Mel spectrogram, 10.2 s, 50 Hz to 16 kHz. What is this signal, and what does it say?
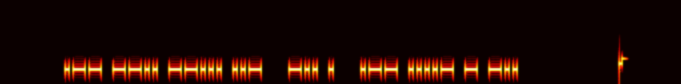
Morse code, heard as a keyed tone, about 21 wpm, 700 Hz. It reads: WZ7U DE W4TD
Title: USA Callsign DE Callsign - 4 Characters - 20wpm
